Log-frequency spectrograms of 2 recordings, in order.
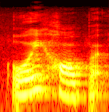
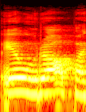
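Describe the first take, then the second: First: The first syllable is pronounced like 'oi'. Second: The first syllable is pronounced like 'eu'. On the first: The speaker calls it right. "ele vai ficar com som de OI" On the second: The speaker calls it wrong. "você não vai falar eu, Europa, que nem no português"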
